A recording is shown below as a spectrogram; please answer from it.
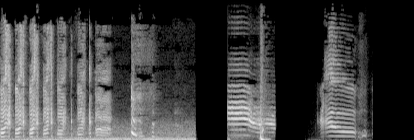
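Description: Laughter in quick repeated bursts for the first two seconds or so, then two short cat meows, about three and a half and five seconds in, separated by abrupt silences.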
